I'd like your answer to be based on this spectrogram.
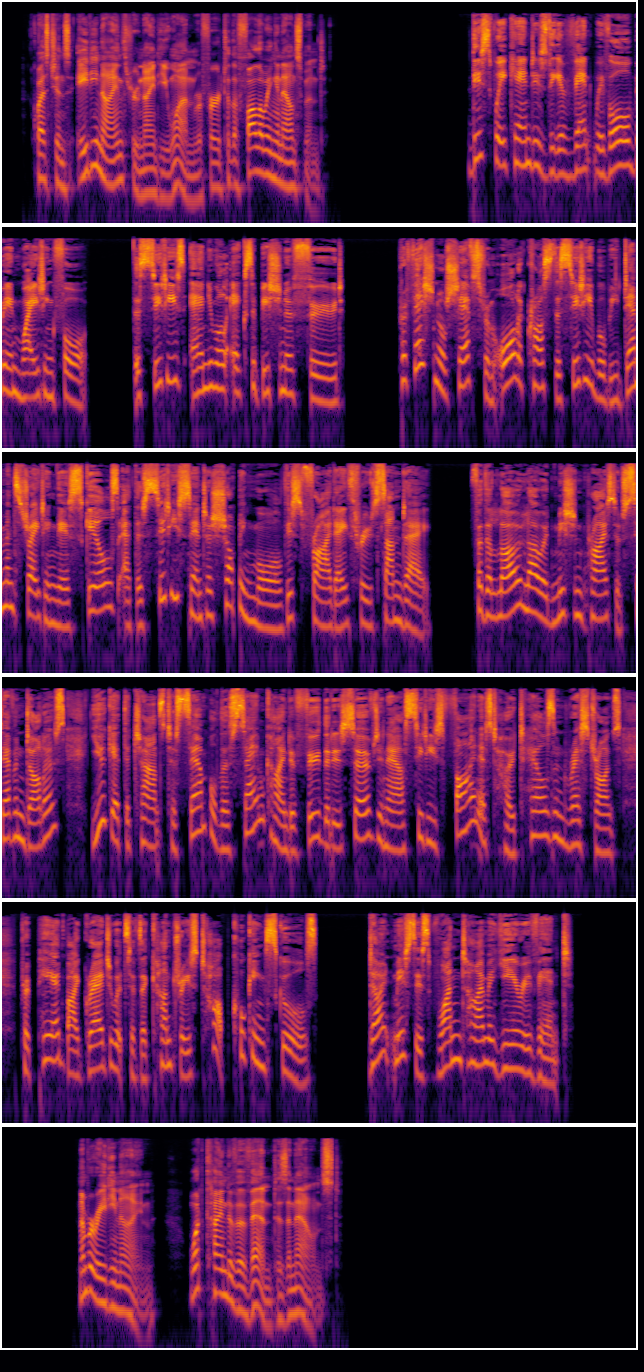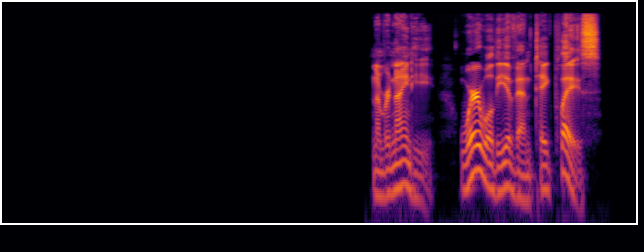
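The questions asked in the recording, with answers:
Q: event is announced?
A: A food exhibition

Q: Where will the event take place?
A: City Centre Shopping Mall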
